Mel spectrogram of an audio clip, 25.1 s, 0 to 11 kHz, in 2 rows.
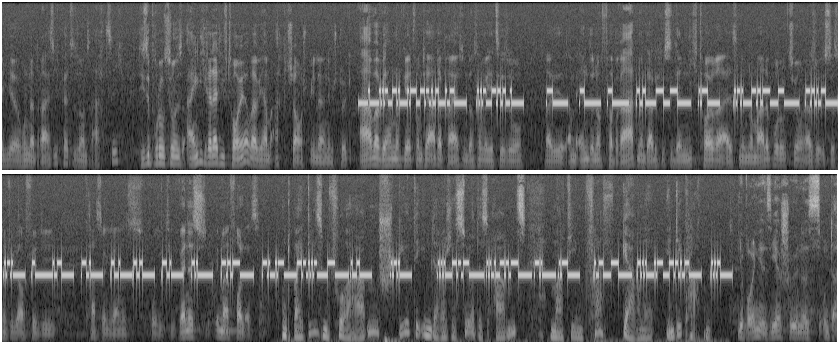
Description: TTY/TDD text telephone tones (45.45 baud Baudot), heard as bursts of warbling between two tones, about 400 Hz shift, 1600 Hz centre. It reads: SHE WAS COMMITTED TO ADVANCING THE STUDY OF THEATRE AS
